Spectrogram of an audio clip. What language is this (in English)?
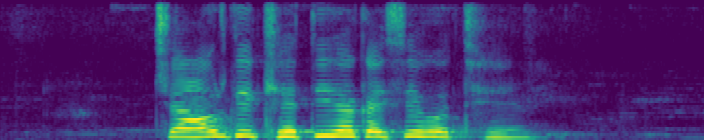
Chhattisgarhi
